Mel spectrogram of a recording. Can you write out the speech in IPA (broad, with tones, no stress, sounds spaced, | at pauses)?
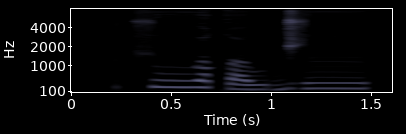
t͡ʃ uː˧ q uː˨ d͡ʒ ɯː˧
